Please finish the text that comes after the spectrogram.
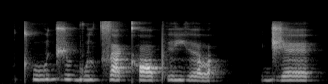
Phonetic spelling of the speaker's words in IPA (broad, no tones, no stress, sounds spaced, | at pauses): tʰ u d͡ʒ ø ɡ u lʲ t͡s a kʰ ɒ pʼ ɪ j ɪ lˠ | d͡ʒ ɛ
